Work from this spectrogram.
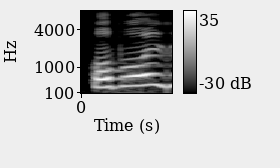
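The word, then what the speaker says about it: COBOL: page develop करता है कोबोल जावा basic assemble देखो कोबोल और कोबल यू can pronounce anything ठीक है कोबल जावा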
